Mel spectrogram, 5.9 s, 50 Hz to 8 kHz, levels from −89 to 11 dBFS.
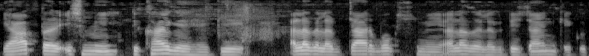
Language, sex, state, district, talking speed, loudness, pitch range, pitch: Hindi, male, Haryana, Jhajjar, 175 wpm, -20 LUFS, 115-130 Hz, 120 Hz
